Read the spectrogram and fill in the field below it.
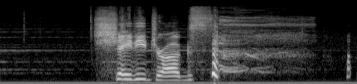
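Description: A young woman laughs loudly, close to a microphone.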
